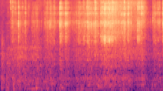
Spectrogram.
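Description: Small hard jelly beans clicking and rattling against each other and the bowl as a hand stirs through them to pick one out: a quick, dense patter of tiny clicks.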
